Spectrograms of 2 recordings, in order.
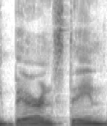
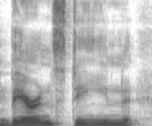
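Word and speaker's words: Berenstain Bears: the pronunciation of the Baron Stain Bears in season 1. And even though I said Baron Stain, I still say Baronstein on my free time because it is the Baronstein Bears.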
